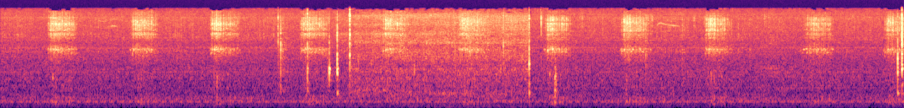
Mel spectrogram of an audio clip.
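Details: Relaxed domestic cat, contented and blissful indoors, purring steadily in a continuous low rumble with soft rhythmic breathy pulses about every second.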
